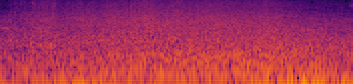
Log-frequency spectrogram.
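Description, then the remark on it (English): Steady roar of Pacific Ocean surf breaking on a remote Washington State coast, big whitecaps crashing in with sea stacks behind, a dense continuous wash of crashing waves with wind mixed in and no voices. “Big whitecaps crashing in and sea stacks behind.”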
